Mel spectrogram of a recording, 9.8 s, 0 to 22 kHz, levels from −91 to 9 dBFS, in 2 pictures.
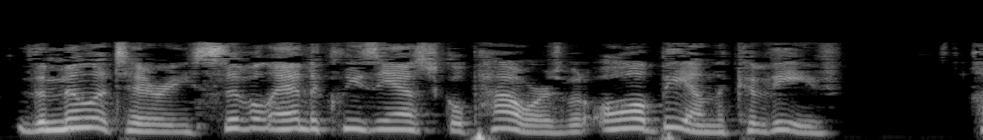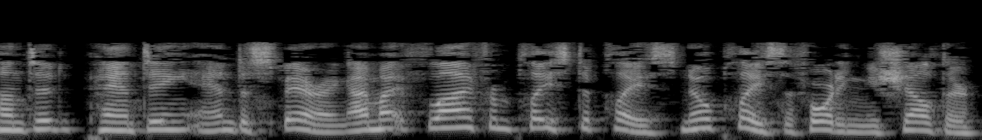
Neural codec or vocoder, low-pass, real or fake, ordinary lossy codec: none; 7.2 kHz; real; MP3, 32 kbps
